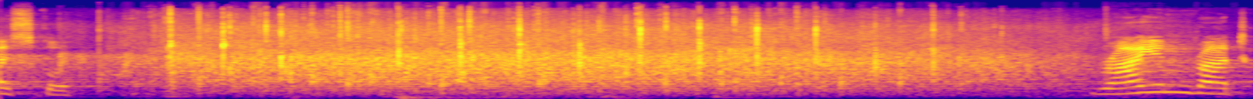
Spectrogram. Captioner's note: applause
